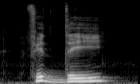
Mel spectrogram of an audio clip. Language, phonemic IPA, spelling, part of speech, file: Arabic, /fidˤ.dˤijj/, فضي, adjective, Ar-فضي.ogg
- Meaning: related to silver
